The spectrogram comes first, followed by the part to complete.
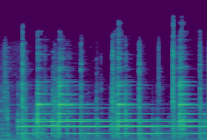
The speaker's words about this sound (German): Und wie oft muss die Glocke erklingen, wenn man jetzt rumfragen würde, welche Familie aus Schwabhausen, mag es ja auch Zugrost sein, neue Kriegsopfer zu beklagen hätte?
